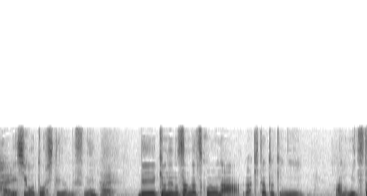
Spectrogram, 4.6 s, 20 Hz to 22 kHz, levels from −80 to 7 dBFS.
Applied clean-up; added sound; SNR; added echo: none; none; none; none.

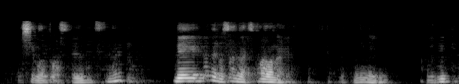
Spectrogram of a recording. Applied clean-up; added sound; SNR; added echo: neural mask model DeepFilterNet 3.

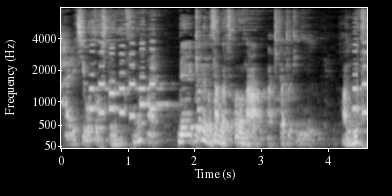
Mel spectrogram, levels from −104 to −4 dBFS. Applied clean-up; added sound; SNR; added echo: classical method WPE with log-MMSE.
